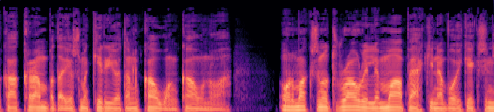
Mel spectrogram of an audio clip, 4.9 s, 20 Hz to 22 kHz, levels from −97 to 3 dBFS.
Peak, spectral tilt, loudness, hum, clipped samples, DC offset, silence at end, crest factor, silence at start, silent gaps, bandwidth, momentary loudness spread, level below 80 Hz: 0 dBFS; -7 dB/octave; -17 LUFS; none; under 0.1%; under 0.1%; 0 s; 16 dB; 0.05 s; none; 13.5 kHz; 6 LU; -40 dBFS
